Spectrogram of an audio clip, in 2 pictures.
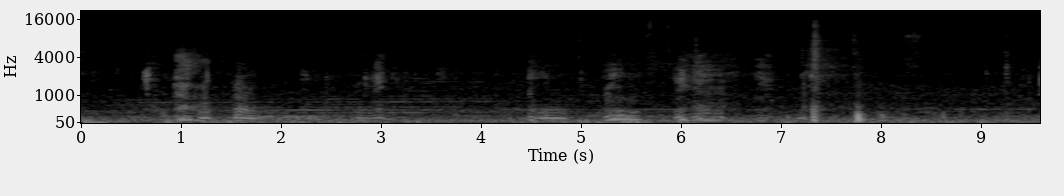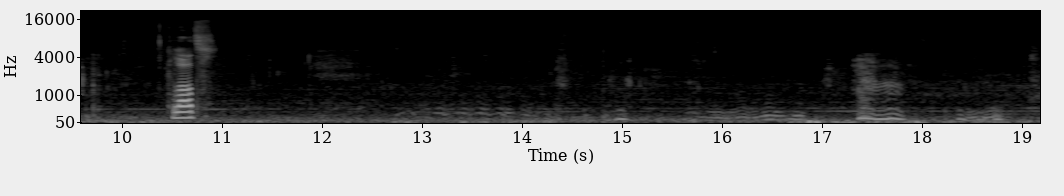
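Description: Rough collie puppies growl playfully as they wrestle.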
